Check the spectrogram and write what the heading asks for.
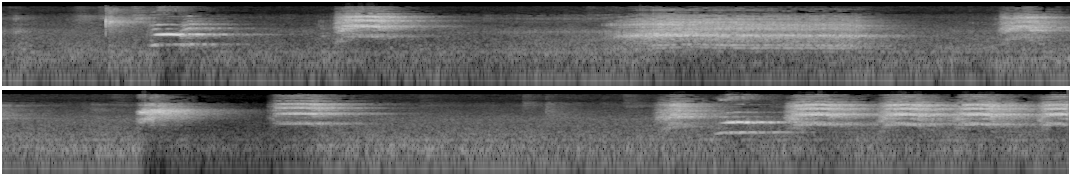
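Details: A pair of grey parrots kept at home, giving loud whistles, harsh squawks and buzzy nasal calls in short bursts, with some sharp rising whistles between the rougher notes.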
